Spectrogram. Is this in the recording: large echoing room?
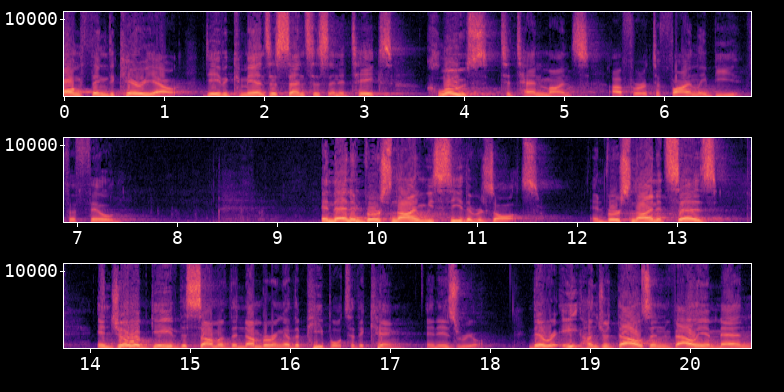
yes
